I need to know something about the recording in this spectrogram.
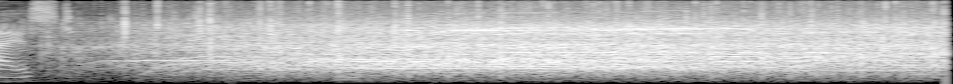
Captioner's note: audience applauding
